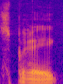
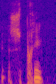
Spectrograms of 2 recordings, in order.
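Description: First: The vowel is a long standard 'ee' sound. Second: The vowel is a short dialect 'i' sound. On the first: "Niet spreek" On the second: "maar sprik"

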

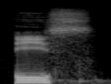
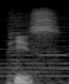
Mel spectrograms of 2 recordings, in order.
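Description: First: The word is said loudly and forcefully. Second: The word is said softly and gently. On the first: The speaker calls it wrong. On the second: The speaker calls it right.

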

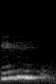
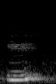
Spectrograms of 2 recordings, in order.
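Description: First: The pitch stays high and level. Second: The pitch rises from middle to high. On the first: "一声鱼" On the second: "二声鱼"

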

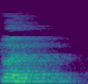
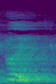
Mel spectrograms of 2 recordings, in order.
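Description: First: The syllable is read as dun. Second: The syllable is read as dui. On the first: It is the common reading, as in honest and sincere. The speaker calls it wrong. "我不注这个音的话，大家一定念敦啊" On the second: It names a vessel for holding grain. The speaker calls it right. "在戏曲里面它叫对啊，念对啊"

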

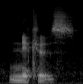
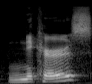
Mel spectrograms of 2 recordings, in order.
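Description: First: The word ends with a schwa and no R. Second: The word ends with a pronounced R sound. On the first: The speaker calls it right. "you'll want the schwa sound, uz, instead of ers" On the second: The speaker calls it wrong. "that would be more of an American pronunciation, pronouncing the R"

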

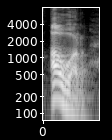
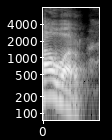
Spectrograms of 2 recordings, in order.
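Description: First: The word begins with a vowel sound. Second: The word begins with an h sound. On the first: The speaker calls it right. "شو هاي تلفظ؟" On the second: The speaker calls it wrong. "ما تلفظهاش هور"

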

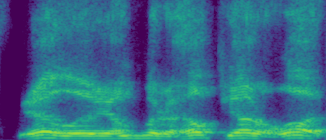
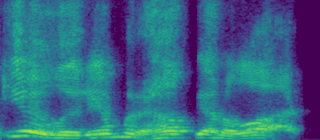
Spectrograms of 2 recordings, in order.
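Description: First: The voice is very deep. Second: The voice is not deep, higher.

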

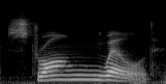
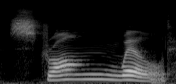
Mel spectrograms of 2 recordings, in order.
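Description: No difference in how they are said.

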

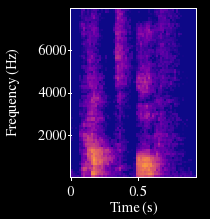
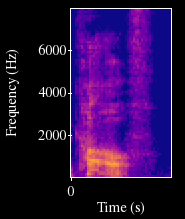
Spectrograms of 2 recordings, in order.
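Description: First: The T in cut is clearly pronounced. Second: The T in cut is dropped, English style.

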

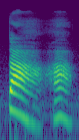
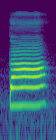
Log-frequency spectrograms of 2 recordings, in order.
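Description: First: The syllable is said with a low dipping tone. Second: The syllable is said with a high level tone. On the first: "哒的四声" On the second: "哒的四声"

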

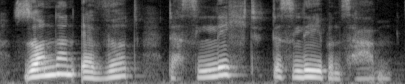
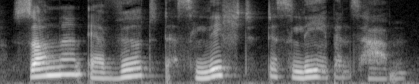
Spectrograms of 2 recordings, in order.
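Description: No difference in how they are said.

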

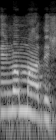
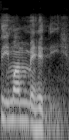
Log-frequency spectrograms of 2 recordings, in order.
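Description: First: The name is said as 'Mahadi' with a-vowels. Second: The name is said as 'Mehedi' with e-vowels. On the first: The speaker calls it right. "হওয়ার কথা ইমাম মাহাদি" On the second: The speaker calls it wrong. "সে বলতেছে ইমাম মেহেদি। উচ্চারণ তো ঠিক মতো করতে পারে না।"

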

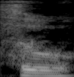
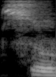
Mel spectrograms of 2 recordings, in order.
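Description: First: The consonant is a soft, lisped s sound. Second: The consonant is a plain, sharp s sound. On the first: The speaker calls it right. "নরম করে সু" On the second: The speaker calls it wrong. "সু বললে সিনের মতো হয়ে যাবে"

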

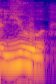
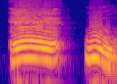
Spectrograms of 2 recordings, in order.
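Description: First: It is pronounced as yu. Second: It is pronounced as eu. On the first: "그냥 유라고 하는 것도 좋아요" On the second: "에우라고도 발음할 수 있고"

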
